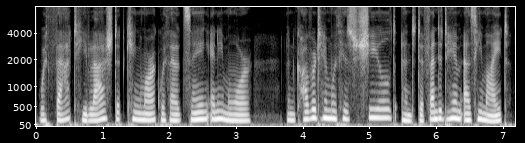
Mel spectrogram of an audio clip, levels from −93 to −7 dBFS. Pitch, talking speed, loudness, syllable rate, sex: 175 Hz, 190 wpm, -16 LUFS, 4.5 syllables/s, female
